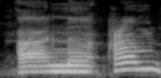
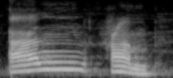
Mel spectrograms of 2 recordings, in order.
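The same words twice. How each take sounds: First: The final m is released with a bounce. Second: The final m is held with no bounce. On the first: The speaker calls it wrong. "Tidak perlu kita apa namanya pantulkan an'am, an'am, tidak, itu salah" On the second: The speaker calls it right. "Ujung lidah masih di sini"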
